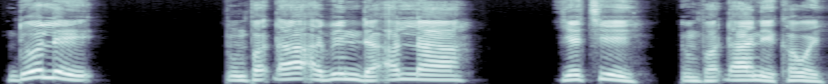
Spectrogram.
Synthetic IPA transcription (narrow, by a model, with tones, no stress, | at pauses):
doː˦le˨ | ʔɪ˨mɸɐ˦ɗa˦ʔa˨bɪ˦nda˨ʔa˦lːa˨ | jaː˦t͡ʃeː˦˨ | ʔɪ˨mɸɐ˦ɗa˦neː˨kɐ˦wa˨j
